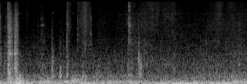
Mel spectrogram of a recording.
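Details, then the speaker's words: 4th-gen Toyota 4Runner reversing in driveway after new front sway bar bushings: low, even rumble with a couple light ticks and no front-end clunk, where 5–10 clunks were usual before; repair appears to have fixed it. "Those sway bar bushings might have been it, because that's the first time I've backed up in my driveway and not had a single clunk. I'd have had 5 or 10 by now."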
